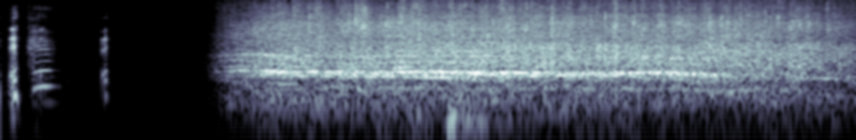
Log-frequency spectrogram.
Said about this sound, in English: That's the crowd going wild.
